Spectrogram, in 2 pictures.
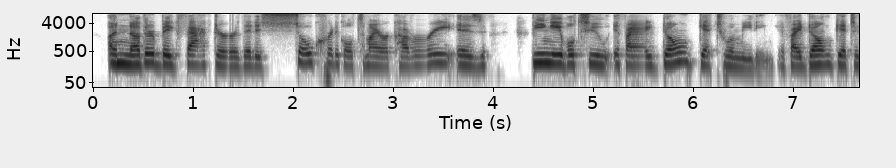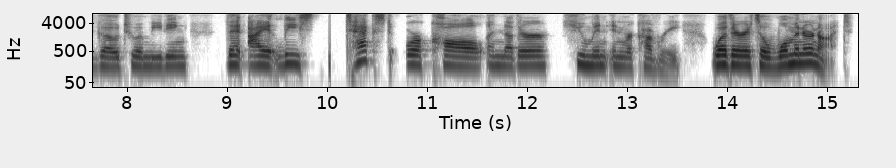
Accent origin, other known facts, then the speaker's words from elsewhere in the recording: Telluride, Colorado, United States; also born or lived in Denver, Colorado; now in Salida, United States; My dad had three girls growing up in Telluride, Colorado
